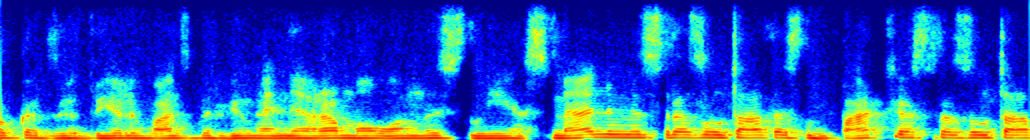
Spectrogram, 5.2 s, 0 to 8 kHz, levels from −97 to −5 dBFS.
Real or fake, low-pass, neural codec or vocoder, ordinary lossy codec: fake; 7.2 kHz; codec, 16 kHz, 4 kbps, X-Codec, WavLM features, trained on Multilingual LibriSpeech; Opus, 32 kbps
